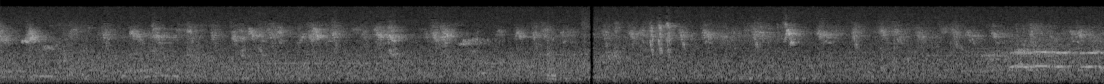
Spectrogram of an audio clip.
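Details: Eurasian tree sparrow flock noise from Ubon Ratchathani, Thailand, recorded 10 May 2020: continuous high chirps and chatter, a sharp click midway, and a lower whistled note near the end.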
